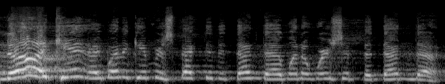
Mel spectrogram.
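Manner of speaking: high, loud then fading plea; high mock plea; mock pleading disciple. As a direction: beg not to snap it. Imitating a disciple.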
